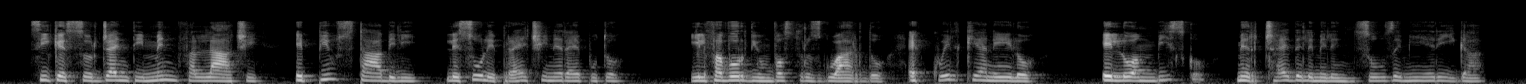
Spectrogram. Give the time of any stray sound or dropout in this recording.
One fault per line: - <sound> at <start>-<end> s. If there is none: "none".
none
